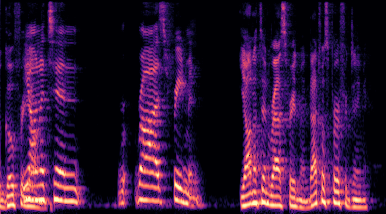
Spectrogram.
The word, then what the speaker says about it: Yonatan: The full name is Yonatan, but Yon is perfect and much, much easier. So go for Yon. Yonatan Raz-Fridman. Yonatan Raz-Fridman.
